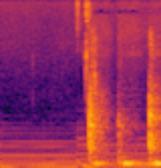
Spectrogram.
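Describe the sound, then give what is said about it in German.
Three quick knocks on wood in an even rhythm, each a dull, hollow thud with a sharp attack, with no talking over them. “Ich musste mhm. kurz auf Holz klopfen, Entschuldigung.”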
